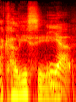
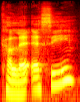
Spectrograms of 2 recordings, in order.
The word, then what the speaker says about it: Khaleesi: It's like, actually, the way that I set it up, it would be pronounced Khaleesi, but I know that everyone who's read the books has read it Khaleesi.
